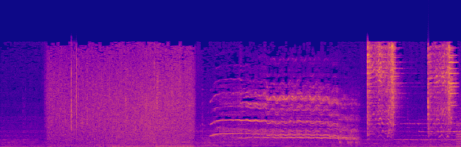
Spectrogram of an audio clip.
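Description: Film-trailer music under a rushing noise swell that builds and cuts off abruptly about two and a half seconds in, followed by a high, wavering animal cry lasting about two seconds.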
